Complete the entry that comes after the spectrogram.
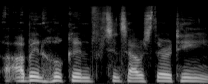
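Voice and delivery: high put-on female voice. Quoting what a woman in the film called herself: more female voice. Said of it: "In a more female voice".

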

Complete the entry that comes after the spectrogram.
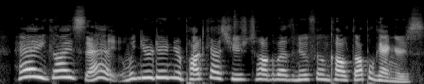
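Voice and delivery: very high cracked voice. Quoting a friend's lady friend suggesting a podcast topic: horrible impression of lady friend. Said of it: "That is just a horrible impression".

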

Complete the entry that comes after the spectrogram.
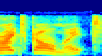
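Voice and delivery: forced, through gritted teeth. Describing a player congratulating a goalscorer: retelling through gritted teeth. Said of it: "through gritted teeth".

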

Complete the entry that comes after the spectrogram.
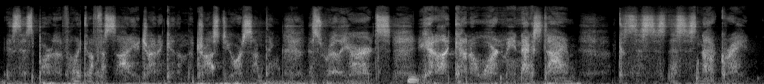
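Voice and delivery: hushed, whispering voice. Voicing a hurt grunt who whispers to the attacking player: whispering. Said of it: "he kinda whispers at you".

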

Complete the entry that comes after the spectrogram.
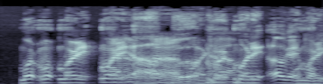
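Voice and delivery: put-on stammering cartoon scientist voice. Showing how Rick sounds, doing a Rick impression. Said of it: "how does Rick sound?".

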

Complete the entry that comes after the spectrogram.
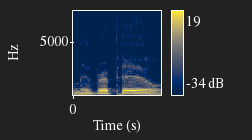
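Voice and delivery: American-sounding accent. Saying the city name aloud as a test: American-sounding accent. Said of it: "That was American".

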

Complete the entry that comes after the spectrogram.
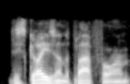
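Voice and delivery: plain

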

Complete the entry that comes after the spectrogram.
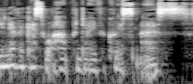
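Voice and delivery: whispered. Retelling words he whispered in the speaker's ear: imitating a whisper. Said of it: "he whispered in my ear".

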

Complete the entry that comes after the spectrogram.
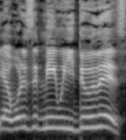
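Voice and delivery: fake, put-on Italian accent. Retelling a movie conversation between two characters, imitating an Italian accent. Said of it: "like, Italian accent".

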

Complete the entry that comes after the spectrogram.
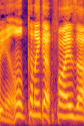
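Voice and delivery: put-on entitled, demanding manner. Retelling asking for a different vaccine: imitating own Karen-like demand. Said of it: "I sounded like a Karen asking to see".

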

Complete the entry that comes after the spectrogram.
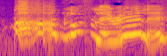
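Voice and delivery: put-on sad, lonely character voice. Phoning the vegetable crisis line as a Brussels sprout: acting as a lonely Brussels sprout. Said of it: "putting on a hat to make herself look like a Brussels sprout".

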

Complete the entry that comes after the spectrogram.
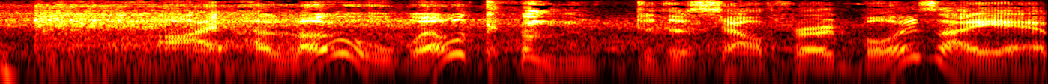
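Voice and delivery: awful, bad impersonation of a creature voice. Opening a podcast episode in a bad Yoda impersonation. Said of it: "my shit Yoda impersonation".

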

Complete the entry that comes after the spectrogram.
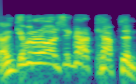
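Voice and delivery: screaming, pitched very high. Imitating a busy takeaway worker as Scotty from Star Trek: screaming Scotty voice. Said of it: "he's screaming at the deep fried fire".

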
